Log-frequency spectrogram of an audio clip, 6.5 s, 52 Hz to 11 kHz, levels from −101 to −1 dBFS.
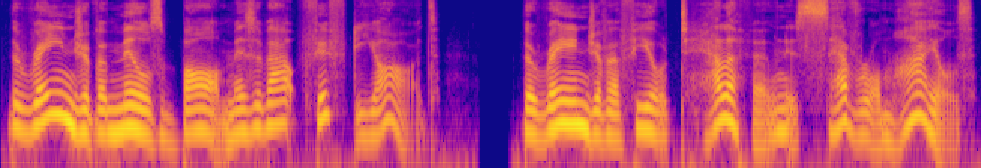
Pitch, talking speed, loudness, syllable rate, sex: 175 Hz, 175 wpm, -18 LUFS, 4.9 syllables/s, female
